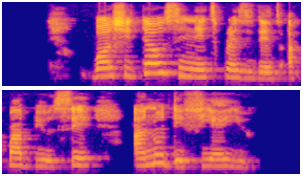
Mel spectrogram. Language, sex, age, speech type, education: Nigerian Pidgin, female, 15-29, spontaneous, tertiary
